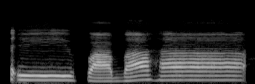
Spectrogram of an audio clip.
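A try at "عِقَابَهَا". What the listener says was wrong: Bukan ifabah, titiknya 2 Ibu.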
